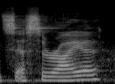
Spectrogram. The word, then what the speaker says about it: Caesarea: The following day, he arrived in Caesarea. How do you say it? – Yep, that's good.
